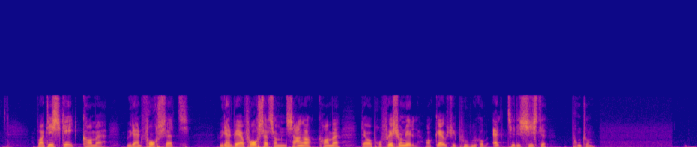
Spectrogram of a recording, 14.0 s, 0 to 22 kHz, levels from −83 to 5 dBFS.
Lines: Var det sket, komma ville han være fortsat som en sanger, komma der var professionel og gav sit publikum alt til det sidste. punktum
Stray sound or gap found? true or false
false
